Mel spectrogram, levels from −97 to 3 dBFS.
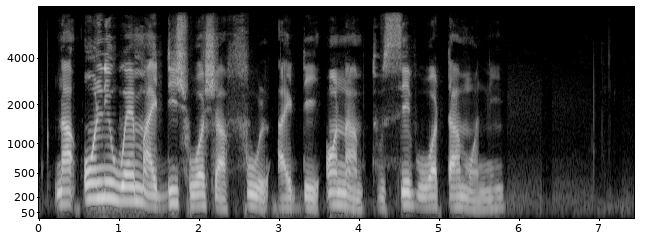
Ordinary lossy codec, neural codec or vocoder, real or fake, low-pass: AAC, 48 kbps; none; real; 7.2 kHz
